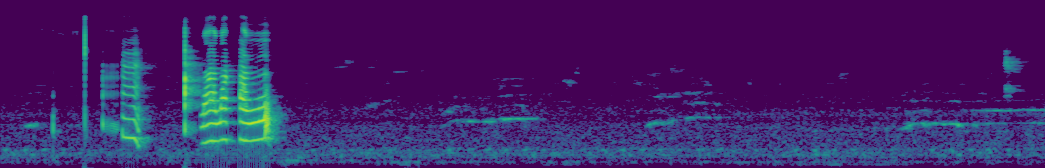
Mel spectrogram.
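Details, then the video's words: Pet parrot letting out a burst of rasping, harmonic squawks and screeches, then going quiet apart from faint, soft, low warbling notes scattered through the rest of the recording. "parrot calling sound"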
